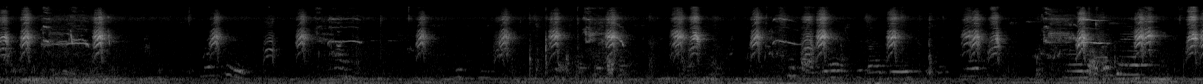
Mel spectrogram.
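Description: Birds calling: a steady run of short, sharp chirps, about two to three a second, with some squeaky gliding notes between them.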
